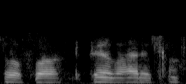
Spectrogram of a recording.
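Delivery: hushed low voice into the phone; whispering on the phone. Real, not acted. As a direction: keep it down, barely audible. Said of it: "Why are you whispering to me?".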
